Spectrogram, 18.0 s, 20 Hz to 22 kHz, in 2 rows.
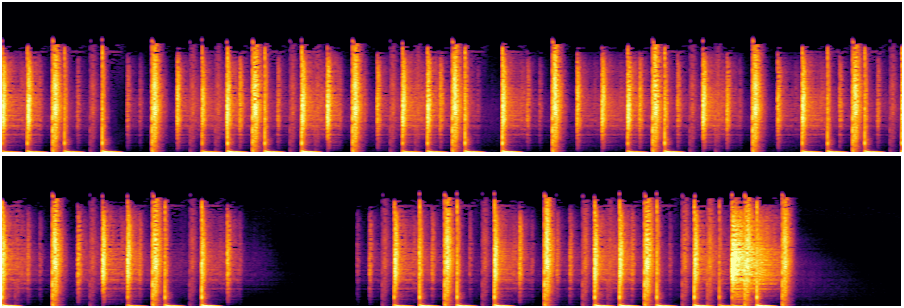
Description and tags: A collection of sounds created with Electribe MX1 in Vemberaudio Shortcircuit, some processing to get Toms & Hats, and a master multiband limiter to avoid peaks.
Col.leció de sons creats amb una Electribe MX1 samplejats i mapejats en Vemberaudio Shortcircuit, on han sigut processats per obtenir Toms, Hats i altres sons que no caben dins dels 9. Per evitar pics de nivell s'ha aplicat un compressor multibanda suau i s'ha afegit una lleugera reverb (Jb Omniverb) per suavitzar altres sons.
Enjoy these sounds and please tell me if you like them.
Disfrutad usando éstos sonidos, si os gustan me gustará saberlo.
Disfruteu fent servir aquests sons, si us agraden m'agradarà saber-ho.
